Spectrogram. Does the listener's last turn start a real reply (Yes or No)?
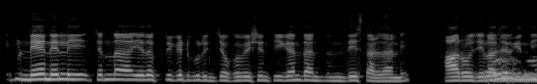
No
